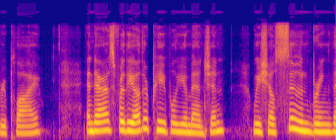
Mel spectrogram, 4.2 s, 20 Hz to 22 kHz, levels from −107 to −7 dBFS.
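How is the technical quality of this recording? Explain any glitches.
No audible glitches or technical faults anywhere in the speech recording; nothing to flag.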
